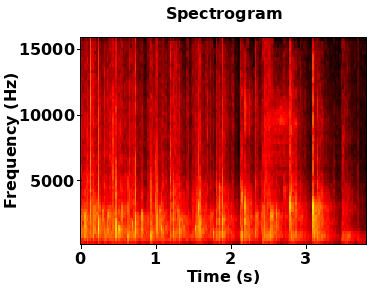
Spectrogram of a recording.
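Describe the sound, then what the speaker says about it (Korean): Brief applause from a small church congregation thanking an author, with distinct individual claps standing out over a light patter that fades within a few seconds. "감사의 박수"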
